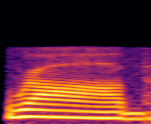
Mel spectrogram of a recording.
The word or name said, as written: rob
